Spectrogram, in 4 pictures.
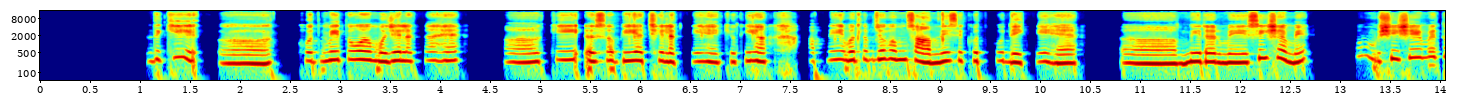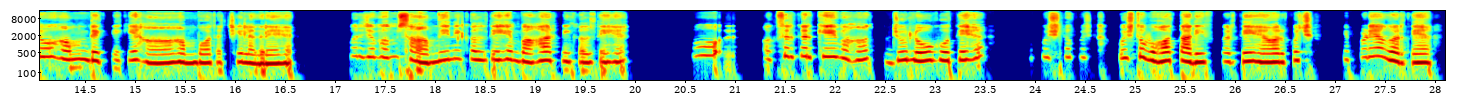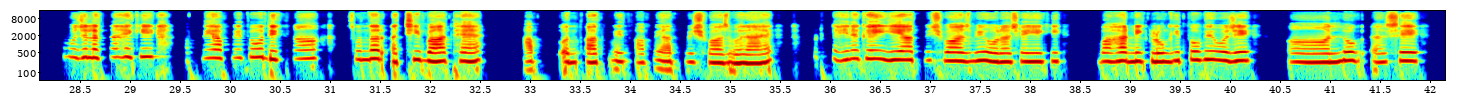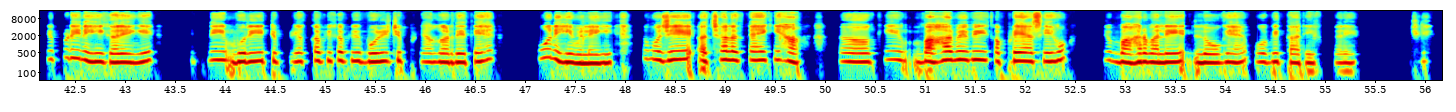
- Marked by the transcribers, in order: other background noise; in English: "मिरर"; in English: "बट"
- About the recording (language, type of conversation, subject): Hindi, advice, अपना स्टाइल खोजने के लिए मुझे आत्मविश्वास और सही मार्गदर्शन कैसे मिल सकता है?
